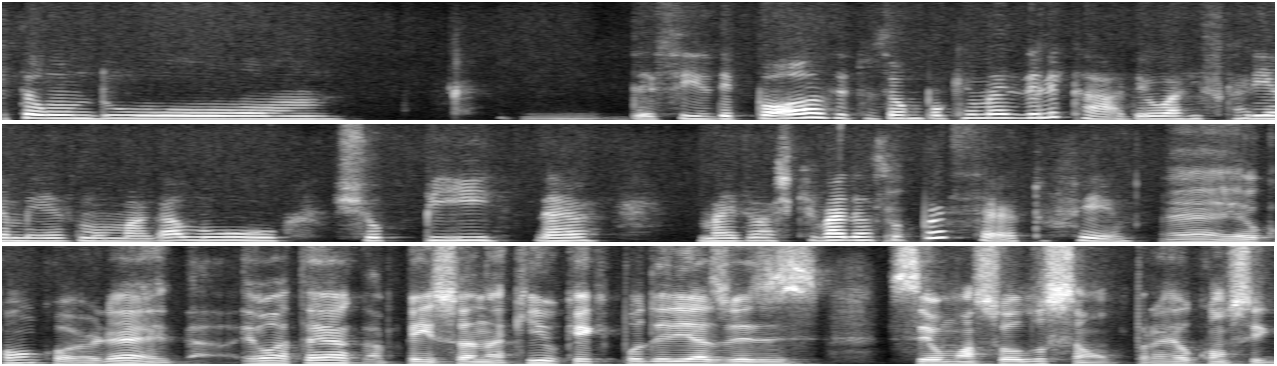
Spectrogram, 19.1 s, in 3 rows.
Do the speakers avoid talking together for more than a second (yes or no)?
yes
